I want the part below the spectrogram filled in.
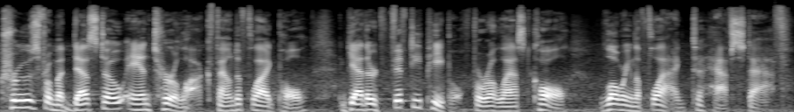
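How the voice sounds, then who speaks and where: A man's voice: medium pitch, very animated, normal speed, a little mellow, slight background noise. A man with an American accent reading scripted news as a television anchor.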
